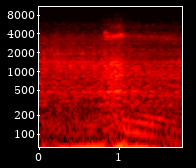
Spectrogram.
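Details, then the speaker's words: Diesel auction vehicle with a hydraulic dump bed and a low odometer reading: steady, even idle with a low, smooth beat and no knocks or misses; the engine is very smooth and no check-engine light is on. "Kalau kondisi mesin masih mantap, masih sangat mantap, sangat halus,"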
